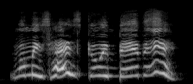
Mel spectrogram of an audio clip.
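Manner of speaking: high, teary laughing through tears.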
